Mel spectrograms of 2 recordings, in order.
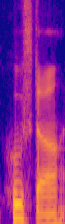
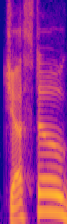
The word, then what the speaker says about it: Justo: is pretty dark-skinned and Houston's name is justo and the first time someone's like gesto Gusto and I'm like no man like you never met a Mexican like um it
